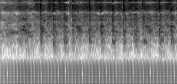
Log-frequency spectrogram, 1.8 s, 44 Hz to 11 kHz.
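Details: 2008 Buick Lucerne 3.8 crank-no-start, scanner showing zero RPM, with crank and cam sensor signals scoped at the ignition module: steady, rapid starter cranking with no firing or catch. Faulty ignition module.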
